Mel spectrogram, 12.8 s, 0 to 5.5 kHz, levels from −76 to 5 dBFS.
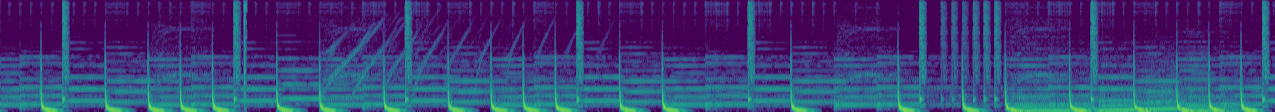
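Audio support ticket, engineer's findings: Nothing stood out on listening to this one.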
